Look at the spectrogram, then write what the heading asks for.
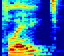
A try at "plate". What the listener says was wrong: Plate, la T más marcada.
